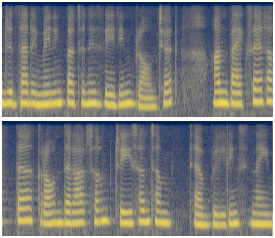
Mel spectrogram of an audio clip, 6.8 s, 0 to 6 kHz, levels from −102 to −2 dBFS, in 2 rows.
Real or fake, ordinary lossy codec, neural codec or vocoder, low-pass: fake; none; codec, 16 kHz, 0.3 kbps, FocalCodec; 5.4 kHz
